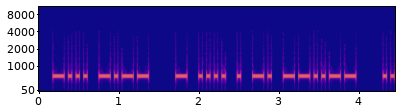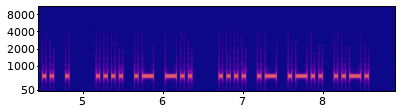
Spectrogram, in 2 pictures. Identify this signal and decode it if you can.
Morse code, heard as a keyed tone, about 24 wpm, 610 Hz. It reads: BY THEN, HE HAD HALF
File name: 1 English 25wpm / AQC24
